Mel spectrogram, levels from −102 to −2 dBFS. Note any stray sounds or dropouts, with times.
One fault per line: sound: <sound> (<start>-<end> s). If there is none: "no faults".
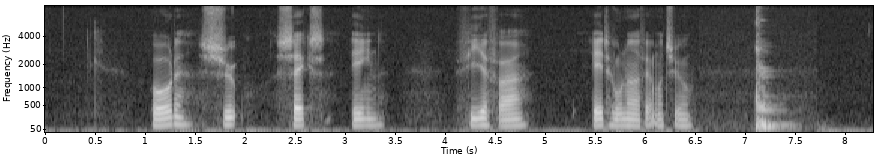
sound: thud (7.1-7.6 s)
